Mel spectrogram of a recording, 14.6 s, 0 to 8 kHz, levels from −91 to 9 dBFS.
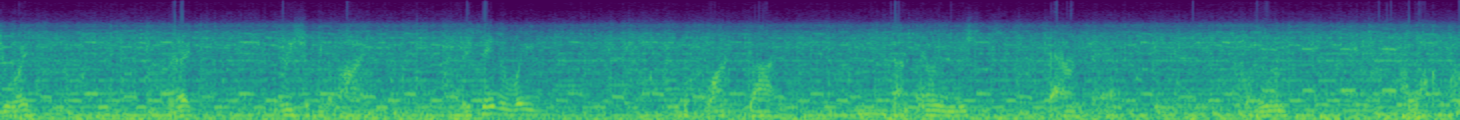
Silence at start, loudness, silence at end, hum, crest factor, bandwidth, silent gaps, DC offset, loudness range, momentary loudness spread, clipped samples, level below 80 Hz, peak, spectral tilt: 0 s; -12 LUFS; 0 s; none; 12 dB; 4.7 kHz; none; 0.6%; 1 LU; 5 LU; under 0.1%; -18 dBFS; 0 dBFS; -10 dB/octave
